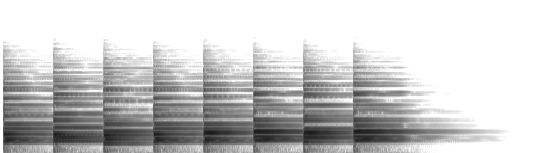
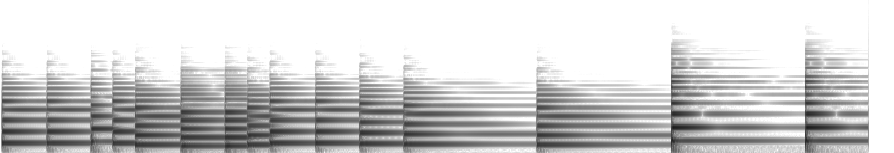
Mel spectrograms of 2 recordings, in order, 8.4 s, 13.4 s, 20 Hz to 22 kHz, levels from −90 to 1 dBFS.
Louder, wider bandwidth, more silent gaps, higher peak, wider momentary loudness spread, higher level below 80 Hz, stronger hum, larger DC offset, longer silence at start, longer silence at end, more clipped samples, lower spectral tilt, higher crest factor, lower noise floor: first, -16 LUFS vs -21 LUFS; about the same, 5.8 kHz vs 6.2 kHz; neither; about the same, -2 dBFS vs 0 dBFS; second, 11 LU vs 22 LU; first, -56 dBFS vs -62 dBFS; neither; neither; about the same, 0.05 s vs 0.05 s; first, 2.05 s vs 0.4 s; neither; about the same, -7.5 dB/octave vs -7.5 dB/octave; about the same, 16 dB vs 20 dB; first, under -90 dBFS vs -43 dBFS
